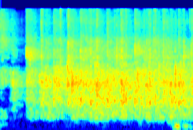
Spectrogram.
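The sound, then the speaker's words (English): A crowd of people clapping together for God, the dense, steady patter of many hands starting abruptly after a brief lull and continuing loudly without a break, with a couple of low thumps near the end. “Let's clap for our God.”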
